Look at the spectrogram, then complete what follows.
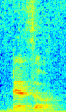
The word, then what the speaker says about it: desert: Now we will see DESERT. We pronounce it desert.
